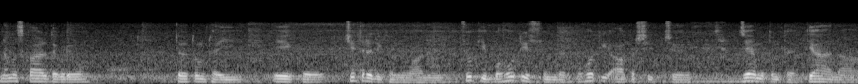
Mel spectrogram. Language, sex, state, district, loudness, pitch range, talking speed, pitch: Garhwali, male, Uttarakhand, Tehri Garhwal, -19 LUFS, 115-135 Hz, 145 wpm, 120 Hz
